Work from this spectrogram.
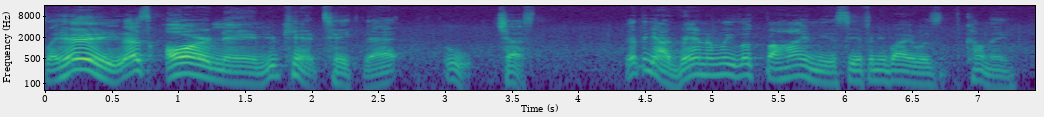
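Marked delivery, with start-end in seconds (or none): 0.2-2.7 loud, drawn-out "hey", then easing; mock pissed-off protest. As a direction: playfully voice offended game creators. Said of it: "like, pissed".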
